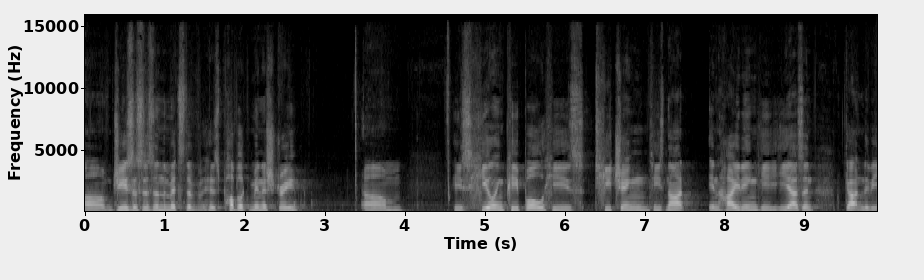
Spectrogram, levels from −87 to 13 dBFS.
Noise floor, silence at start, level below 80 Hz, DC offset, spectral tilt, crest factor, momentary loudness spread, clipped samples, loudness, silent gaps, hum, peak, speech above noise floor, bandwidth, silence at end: -63 dBFS; 0 s; -68 dBFS; under 0.1%; -5 dB/octave; 22 dB; 11 LU; under 0.1%; -26 LUFS; none; none; -6 dBFS; 37 dB; 16 kHz; 0 s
